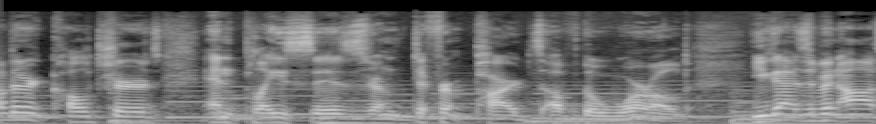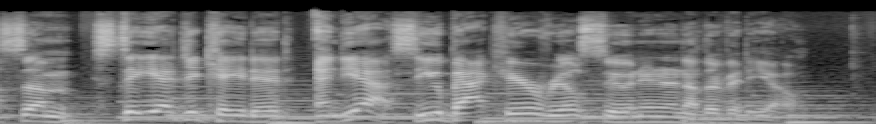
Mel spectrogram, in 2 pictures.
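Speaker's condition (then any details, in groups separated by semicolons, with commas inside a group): No condition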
